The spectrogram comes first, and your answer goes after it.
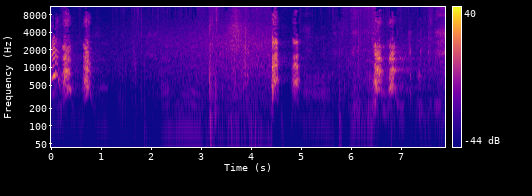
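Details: Huskies wrestling in play at home, not really fighting: short bursts of yipping barks and rough vocal noises in uneven clusters, with quieter low rumbling between the louder yelps.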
